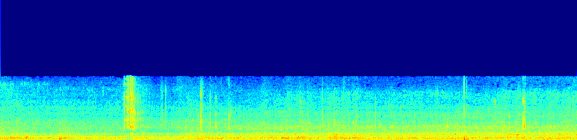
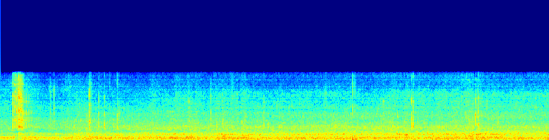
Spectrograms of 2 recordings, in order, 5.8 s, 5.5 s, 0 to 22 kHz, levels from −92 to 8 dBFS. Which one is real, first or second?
first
